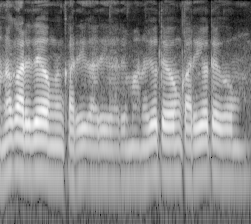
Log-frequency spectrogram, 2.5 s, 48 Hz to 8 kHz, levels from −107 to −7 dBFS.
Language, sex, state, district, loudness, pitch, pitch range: Chakma, female, Tripura, Unakoti, -19 LUFS, 145 Hz, 140-155 Hz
